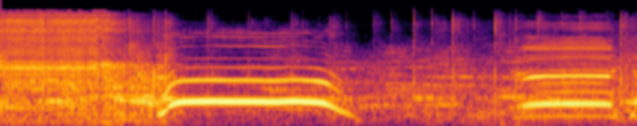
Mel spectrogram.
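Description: A buzzer sounds for the first second, then spectators yell: one long, high-pitched shout lasting about a second, and a second shout starting near the end.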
